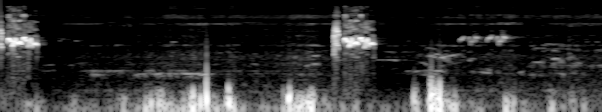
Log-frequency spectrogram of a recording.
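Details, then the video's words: Kutilang emas, a cage bird, recorded as a training song for other birds: two short, loud bursts of chattering, bubbly notes about three seconds apart, with low rumbling background noise between them. "Masteran Kutilang Emas Mudah Gacor"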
